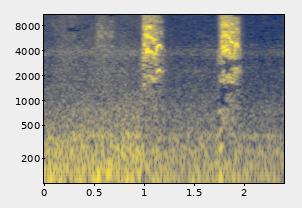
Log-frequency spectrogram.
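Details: Two quick, harsh, high-pitched chips from a female double-collared seedeater, under a second apart. The call is used to excite males into song. Faint low noise continues behind.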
